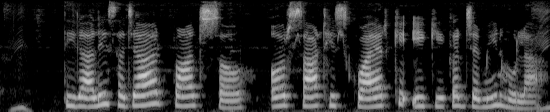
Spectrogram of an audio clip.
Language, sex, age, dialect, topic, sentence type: Bhojpuri, female, 25-30, Western, agriculture, statement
